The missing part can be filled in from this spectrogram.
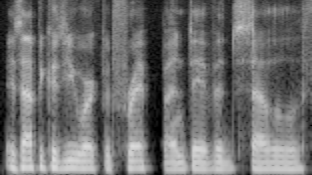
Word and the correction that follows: Sylvian: Sylvian. – Yeah. Damn, I always say his name wrong.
